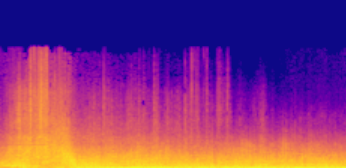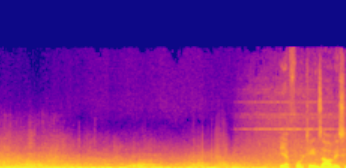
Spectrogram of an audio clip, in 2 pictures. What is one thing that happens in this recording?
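A jet engine roars steadily, then fades down.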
